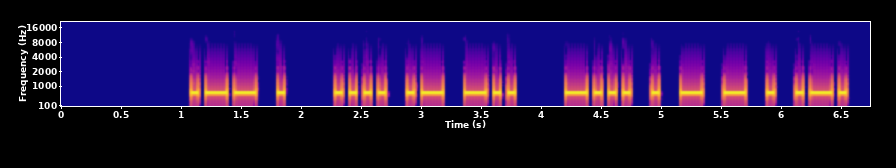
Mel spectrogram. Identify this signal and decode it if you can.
Morse code, heard as a keyed tone, about 20 wpm, 700 Hz. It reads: WE HAD BETTER
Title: Sentences from Top 1400 Words 20wpm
